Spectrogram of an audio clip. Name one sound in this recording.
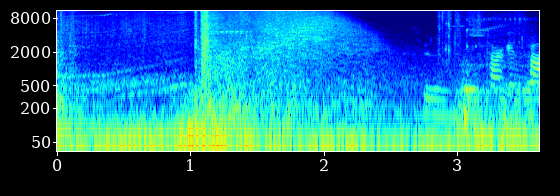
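A shield charger hums and whooshes, rising in pitch.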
